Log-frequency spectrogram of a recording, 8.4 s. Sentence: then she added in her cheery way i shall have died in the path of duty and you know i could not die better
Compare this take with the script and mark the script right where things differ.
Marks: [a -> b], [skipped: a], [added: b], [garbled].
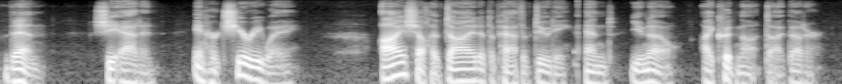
then she added in her cheery way i shall have died [in -> at] the path of duty and you know i could not die better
